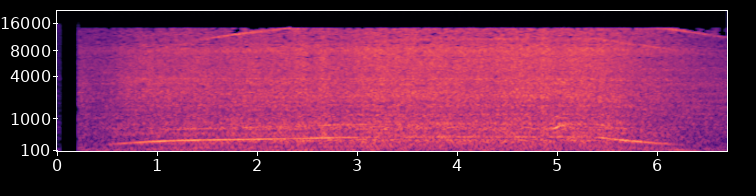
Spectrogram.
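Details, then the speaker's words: Hino diesel truck, hard starting, misfiring, low power, reportedly reaching only about 2 rpm and 40 kph: revs slowly to a flat, strained note and never climbs higher; struggles to rev, before priming fuel pump. "ay low power palyado at mahirap andarin magliso daw abot 2 ang rpm at sabi ng driver ay 40 kph lang ang kanyang takboan"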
